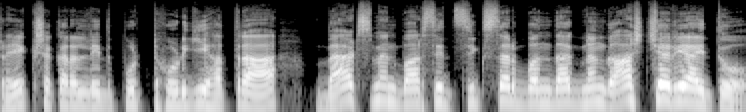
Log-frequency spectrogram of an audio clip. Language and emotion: Kannada, surprised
